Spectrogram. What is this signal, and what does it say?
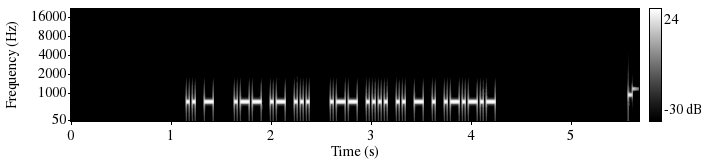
Morse code, heard as a keyed tone, about 40 wpm, 700 Hz. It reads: IT WAS WHITE.
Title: Sentences from Top 300 Words 40wpm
